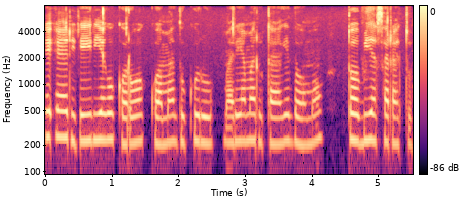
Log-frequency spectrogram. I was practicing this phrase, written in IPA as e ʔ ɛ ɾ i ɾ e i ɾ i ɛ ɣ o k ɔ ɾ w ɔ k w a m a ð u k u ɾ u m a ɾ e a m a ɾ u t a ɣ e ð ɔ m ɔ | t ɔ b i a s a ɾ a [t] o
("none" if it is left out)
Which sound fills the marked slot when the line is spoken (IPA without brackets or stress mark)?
t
